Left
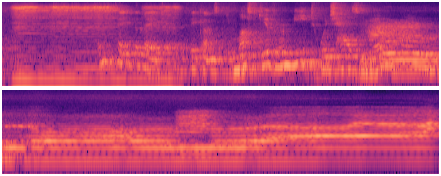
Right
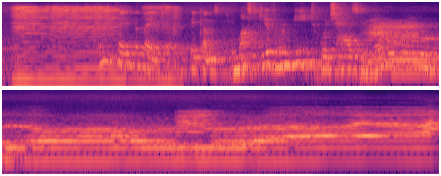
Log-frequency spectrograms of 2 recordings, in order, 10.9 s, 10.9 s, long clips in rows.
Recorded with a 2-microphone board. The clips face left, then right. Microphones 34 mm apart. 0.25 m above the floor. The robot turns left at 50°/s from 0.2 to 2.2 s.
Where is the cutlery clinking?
No cutlery clinking in this recording.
